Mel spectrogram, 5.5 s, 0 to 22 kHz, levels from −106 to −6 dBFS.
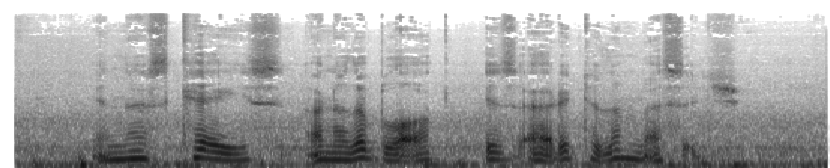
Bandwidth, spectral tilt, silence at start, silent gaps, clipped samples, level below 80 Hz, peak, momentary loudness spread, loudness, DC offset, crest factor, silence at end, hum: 16 kHz; -7.5 dB/octave; 0.1 s; none; under 0.1%; -34 dBFS; -2 dBFS; 14 LU; -23 LUFS; under 0.1%; 20 dB; 0 s; none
